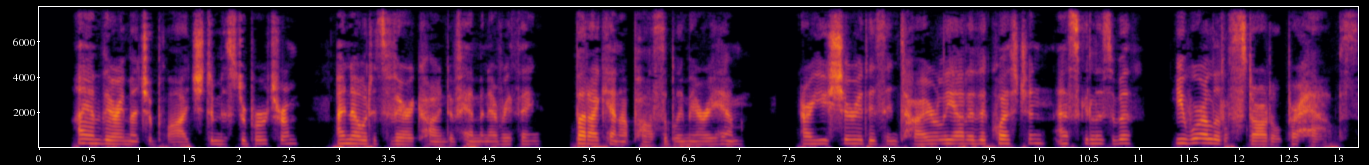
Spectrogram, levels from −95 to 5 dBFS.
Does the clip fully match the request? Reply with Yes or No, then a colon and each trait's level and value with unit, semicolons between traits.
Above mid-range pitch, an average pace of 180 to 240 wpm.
Yes: high, 205 Hz; average, 190 wpm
